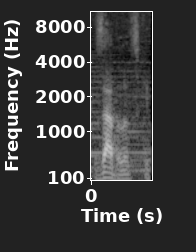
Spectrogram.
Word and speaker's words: Заболоцкий: Он родился под Казанью, где его отец Алексей Агафонович Заболоцкий, не Ц, а Т, а вообще правильно произносилось Заболоцкий, фамилия была родовая, работал агрономом, сам он был из крестьян.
